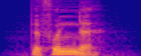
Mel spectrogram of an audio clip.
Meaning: nominative/accusative/genitive plural of Befund
- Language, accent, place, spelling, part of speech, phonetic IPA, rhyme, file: German, Germany, Berlin, Befunde, noun, [bəˈfʊndə], -ʊndə, De-Befunde.ogg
